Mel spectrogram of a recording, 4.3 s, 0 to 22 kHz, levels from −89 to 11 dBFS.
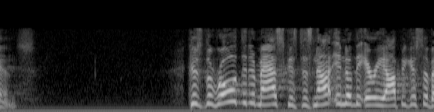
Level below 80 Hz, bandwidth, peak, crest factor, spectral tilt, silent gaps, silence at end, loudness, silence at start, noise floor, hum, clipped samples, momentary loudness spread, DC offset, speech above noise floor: -52 dBFS; 8 kHz; -4 dBFS; 18 dB; -4 dB/octave; none; 0 s; -21 LUFS; 0 s; -52 dBFS; 60 Hz at -50 dBFS; under 0.1%; 7 LU; under 0.1%; 31 dB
